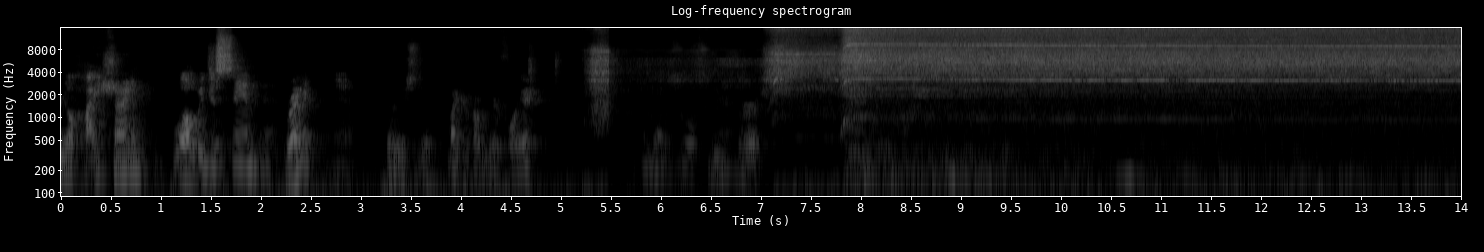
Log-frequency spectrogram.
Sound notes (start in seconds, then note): 5.3 drill whirring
